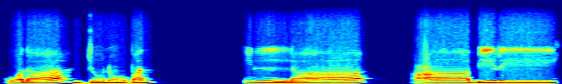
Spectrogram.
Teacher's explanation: یہاں پہ تنوین کو صرف ظاہر کرنا ہے، اظہار کا قاعدہ ہے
